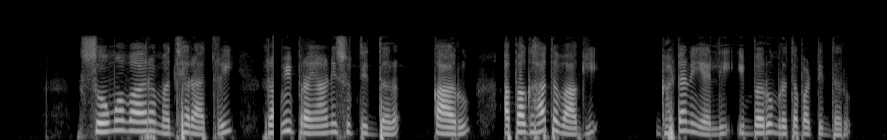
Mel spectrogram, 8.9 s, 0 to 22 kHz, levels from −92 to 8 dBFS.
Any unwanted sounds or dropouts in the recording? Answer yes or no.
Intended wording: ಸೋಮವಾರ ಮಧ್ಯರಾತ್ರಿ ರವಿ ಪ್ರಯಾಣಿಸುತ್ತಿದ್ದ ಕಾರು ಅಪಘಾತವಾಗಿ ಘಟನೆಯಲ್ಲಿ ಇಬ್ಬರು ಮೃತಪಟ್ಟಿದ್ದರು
yes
